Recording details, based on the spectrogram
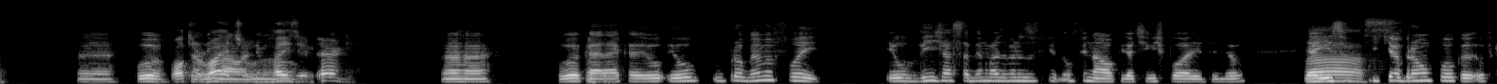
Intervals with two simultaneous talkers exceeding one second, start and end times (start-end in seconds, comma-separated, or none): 1.7-3.1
